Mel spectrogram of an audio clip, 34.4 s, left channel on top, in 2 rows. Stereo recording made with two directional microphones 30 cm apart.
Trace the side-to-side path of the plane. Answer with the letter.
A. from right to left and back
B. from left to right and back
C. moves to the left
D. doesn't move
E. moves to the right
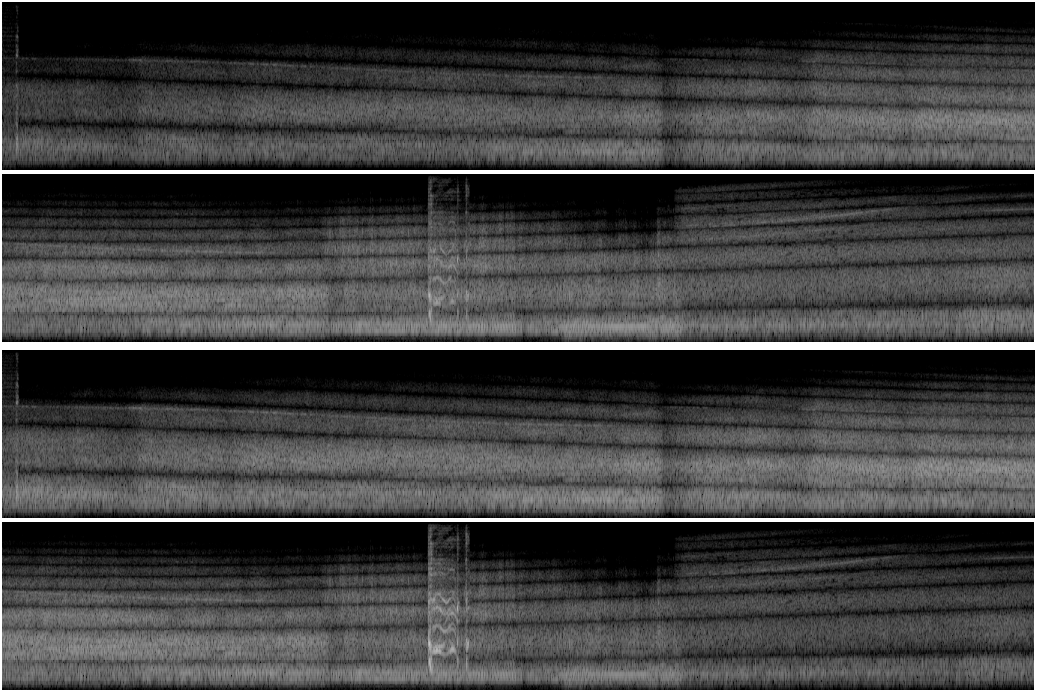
C.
